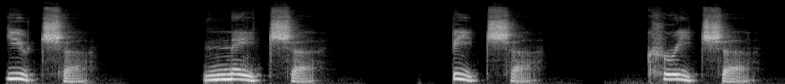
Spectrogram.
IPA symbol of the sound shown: tʃ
